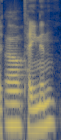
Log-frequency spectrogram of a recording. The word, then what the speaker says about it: Tinian: Well, I'd probably be more excited for Tinian at this point, although we learned today apparently we're pronouncing Tinian wrong. It's apparently Tinian.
